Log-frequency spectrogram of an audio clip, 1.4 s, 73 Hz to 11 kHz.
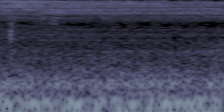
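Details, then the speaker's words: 1998 Honda XR400R bought crusty, leak-down test with engine off: steady rushing hiss of air escaping from the crankcase breather, losing considerable pressure; air getting past the piston rings, blow-by. "where's the Breather so it's coming out of the Breather that works out as Blow by"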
